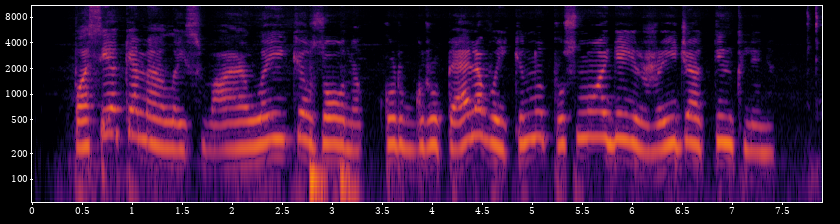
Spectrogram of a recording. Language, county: Lithuanian, Klaipėda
